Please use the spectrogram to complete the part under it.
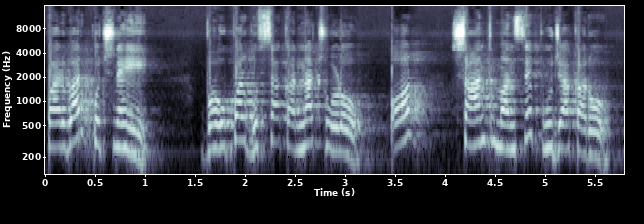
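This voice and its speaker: A woman voicing a calm, wise older man, a father-in-law who gently lectures his wife. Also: sits high, slow. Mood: calm advice. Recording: roomy echo.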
